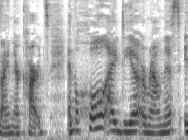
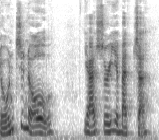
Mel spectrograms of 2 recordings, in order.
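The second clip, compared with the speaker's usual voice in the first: Upper Midwest Minnesota accent. Greeting a viewer from Minnesota, speaker slips into a Minnesotan accent. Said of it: "my Minnesotan accent".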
